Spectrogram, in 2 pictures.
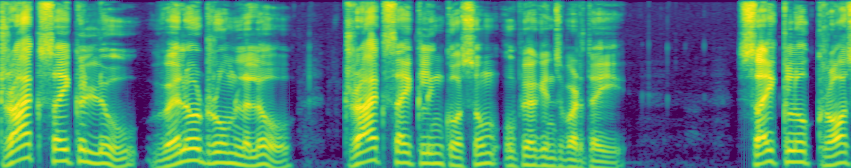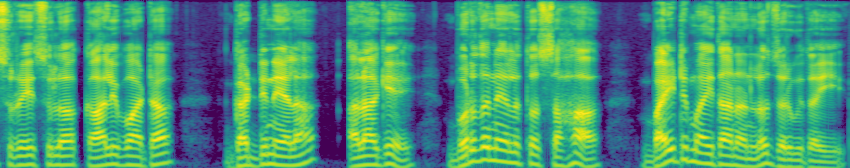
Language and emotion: Telugu, neutral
